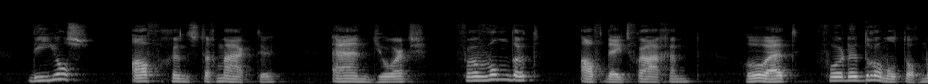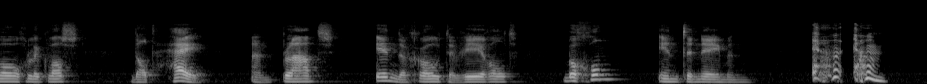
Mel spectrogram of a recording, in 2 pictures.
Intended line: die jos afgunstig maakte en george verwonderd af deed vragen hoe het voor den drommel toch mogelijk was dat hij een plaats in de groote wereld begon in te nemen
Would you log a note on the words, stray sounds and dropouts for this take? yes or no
yes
